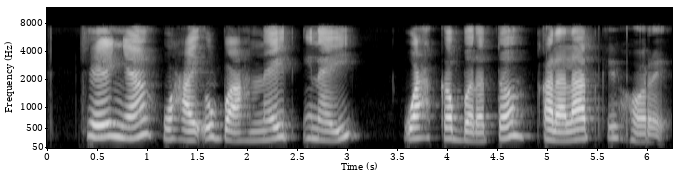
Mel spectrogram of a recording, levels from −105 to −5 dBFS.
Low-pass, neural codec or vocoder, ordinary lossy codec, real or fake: 7.2 kHz; none; none; real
